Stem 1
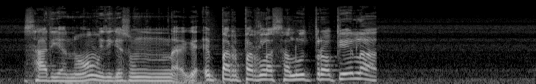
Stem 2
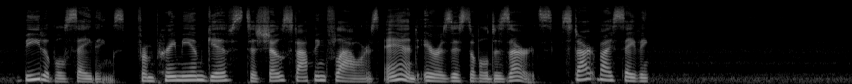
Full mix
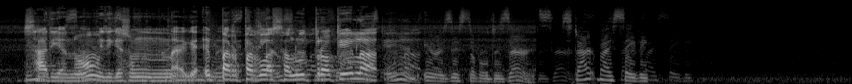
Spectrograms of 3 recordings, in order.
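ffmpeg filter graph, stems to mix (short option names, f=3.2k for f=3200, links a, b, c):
-filter_complex "[0:a]highpass=f=710:p=1,volume=-1dB,asplit=2[a][b];[b]volume=-18dB[c];[1:a]equalizer=f=4.2k:t=o:w=0.77:g=4.5,bandreject=f=880:w=12,asoftclip=type=tanh:threshold=-29.5dB,volume=-4dB,asplit=2[d][e];[e]volume=-15.5dB[f];[c][f]amix=inputs=2:normalize=0,aecho=0:1:444:1[g];[a][d][g]amix=inputs=3:normalize=0"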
